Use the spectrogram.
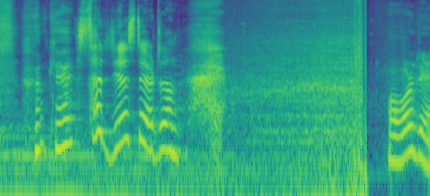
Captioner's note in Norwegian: imiterer snerrelyd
